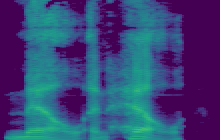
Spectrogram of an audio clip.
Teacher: some people wrongly pronounce those words as mel and hell, with a slightly different vowel sound, more of a short E sound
